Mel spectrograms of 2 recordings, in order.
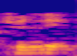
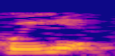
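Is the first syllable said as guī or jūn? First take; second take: jūn; guī. First: The first syllable is said as jūn. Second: The first syllable is said as guī. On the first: The speaker calls it right. "它这个发音呢叫皲啊" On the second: The speaker calls it wrong. "不是龟啊，就很像龟甲那个龟"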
